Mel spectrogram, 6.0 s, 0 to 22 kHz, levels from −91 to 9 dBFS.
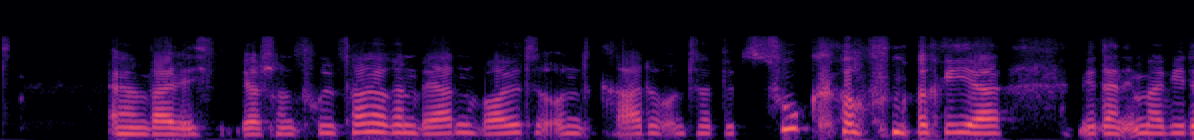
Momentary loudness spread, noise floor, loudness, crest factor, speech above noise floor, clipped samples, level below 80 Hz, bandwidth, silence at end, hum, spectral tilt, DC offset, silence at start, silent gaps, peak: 10 LU; -73 dBFS; -32 LUFS; 16 dB; 41 dB; under 0.1%; -66 dBFS; 7.8 kHz; 0 s; none; -5 dB/octave; under 0.1%; 0.55 s; none; -16 dBFS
